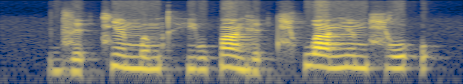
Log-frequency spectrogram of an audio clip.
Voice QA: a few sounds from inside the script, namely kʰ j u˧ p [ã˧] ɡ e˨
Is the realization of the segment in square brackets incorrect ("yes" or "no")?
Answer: yes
